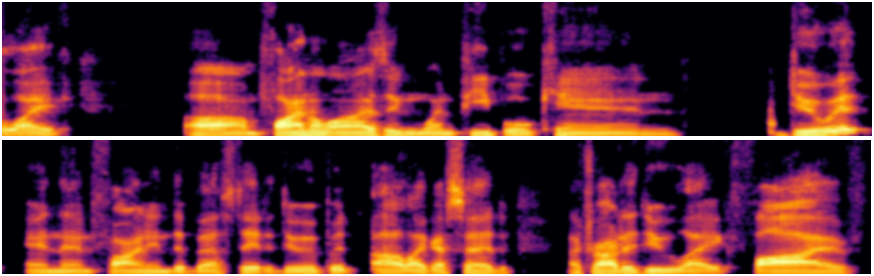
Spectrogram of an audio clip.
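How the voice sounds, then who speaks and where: A man co-hosting a podcast in casual chat, rambling and slangy, with plenty of swearing. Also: medium pitch. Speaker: podcast co-host.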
